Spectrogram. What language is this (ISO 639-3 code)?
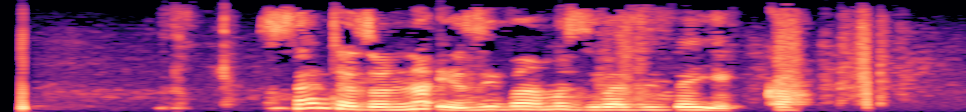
lug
